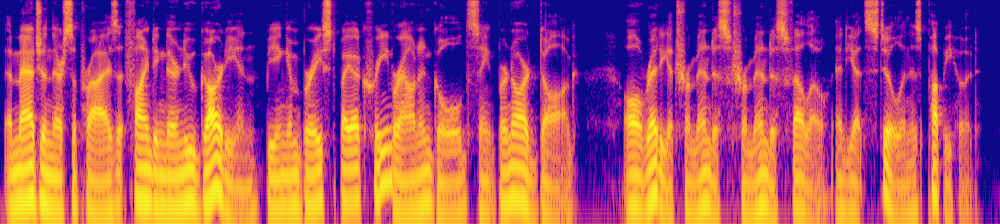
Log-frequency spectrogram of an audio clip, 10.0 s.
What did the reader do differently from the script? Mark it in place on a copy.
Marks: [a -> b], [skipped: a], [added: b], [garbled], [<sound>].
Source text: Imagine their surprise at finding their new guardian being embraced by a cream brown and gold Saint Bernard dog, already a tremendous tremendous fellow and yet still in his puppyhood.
Imagine their surprise at finding their new guardian being embraced by a cream brown and gold Saint Bernard dog, already a tremendous tremendous fellow and yet still in his puppyhood.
